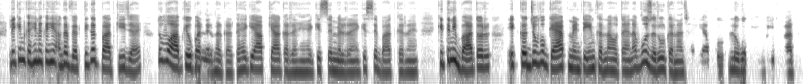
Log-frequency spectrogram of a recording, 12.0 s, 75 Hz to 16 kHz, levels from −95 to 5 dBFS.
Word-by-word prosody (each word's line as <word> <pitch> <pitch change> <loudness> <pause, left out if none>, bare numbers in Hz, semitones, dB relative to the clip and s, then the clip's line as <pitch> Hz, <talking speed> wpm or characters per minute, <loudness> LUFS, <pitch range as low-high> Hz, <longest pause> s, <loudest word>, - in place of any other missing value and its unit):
लेकिन 350 +4 +2
कहीं 310 -1 +3
न 320 - +4
कहीं 315 0 +3
अगर 270 +2 +1
व्यक्तिगत 260 - -1
बात 200 -2 +1
की 215 0 -3
जाए 180 0 -4 0.3
तो 345 - -2
वो 330 -2 +4
आपके 220 +1 +6
ऊपर 215 -3 +2
निर्भर 170 -1 -4
करता 160 +1 -9
है 200 - -3
कि 220 - -1
आप 200 -1 0
क्या 180 -2 -1
कर 175 -1 -8
रहे 165 0 -6
हैं? 170 0 -6
किससे 190 +1 -5
मिल 170 -2 -2
रहे 165 +1 -6
हैं? 165 - -7
किससे 205 +3 -6
बात 165 -2 -7
कर 170 - -8
रहे 170 0 -6
हैं? 165 - -6 0.3
कितनी 340 +5 +6
बात 180 +5 +4
और 225 0 +2 0.3
एक 260 +1 +1
जो 290 +4 +2
वो 295 +2 +2
गैप 215 +2 +5
मेंटेन 205 -1 0
करना 190 -3 -3
होता 180 0 -5
है 175 - -4
ना 195 - -3
वो 305 +5 +1
ज़रूर 200 -5 +1
करना 160 -2 -3
चाहिए 235 - -16
आपको 85 - -12
लोगों 185 -2 -1
के 165 -1 -38
बीच 345 - -12 0.2
बात 160 -1 -3
200 Hz, 260 wpm, -23 LUFS, 175-245 Hz, 0.3 s, आपके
